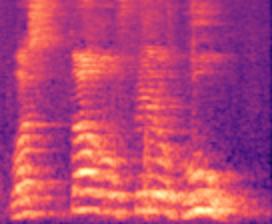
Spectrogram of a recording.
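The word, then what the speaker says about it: وَاسْتَغْفِرْهُ: But when you put wow, then alif is not pronounced, so it becomes was.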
